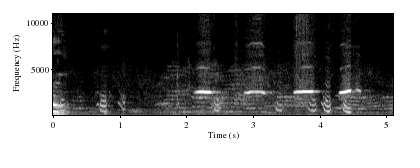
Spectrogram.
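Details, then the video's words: White Dhakni teetar, a rare white variety of partridge kept as a pet, calling. Short notes that sweep sharply downward come in loose groups, mixed with thin high whistled tones, and voices are heard in the background. "White Teetar Voice"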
